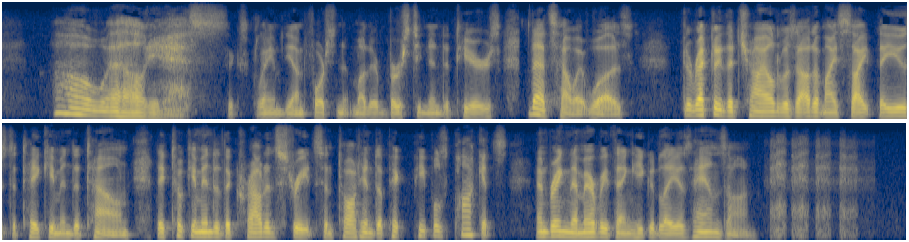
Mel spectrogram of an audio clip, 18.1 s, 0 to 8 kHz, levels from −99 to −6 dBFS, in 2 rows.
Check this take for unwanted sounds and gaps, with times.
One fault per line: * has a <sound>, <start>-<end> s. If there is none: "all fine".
* has a laugh, 16.7-17.6 s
